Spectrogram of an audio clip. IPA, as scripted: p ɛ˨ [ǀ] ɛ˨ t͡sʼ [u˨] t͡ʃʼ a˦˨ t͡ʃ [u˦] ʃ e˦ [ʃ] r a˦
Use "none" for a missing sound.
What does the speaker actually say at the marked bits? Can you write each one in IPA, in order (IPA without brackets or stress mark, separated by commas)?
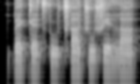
k, u˨, u˦, none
